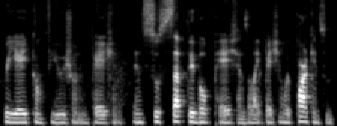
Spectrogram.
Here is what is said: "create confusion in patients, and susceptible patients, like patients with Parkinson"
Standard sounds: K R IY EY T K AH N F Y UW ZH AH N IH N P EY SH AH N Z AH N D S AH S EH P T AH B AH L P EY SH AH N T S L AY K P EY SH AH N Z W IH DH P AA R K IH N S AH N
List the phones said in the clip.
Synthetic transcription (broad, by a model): K R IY EY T K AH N F Y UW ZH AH N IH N P EY SH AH N S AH N S AH S EH P T AH B AH L P EY SH AH N T S L AY K P EY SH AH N W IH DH P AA R K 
